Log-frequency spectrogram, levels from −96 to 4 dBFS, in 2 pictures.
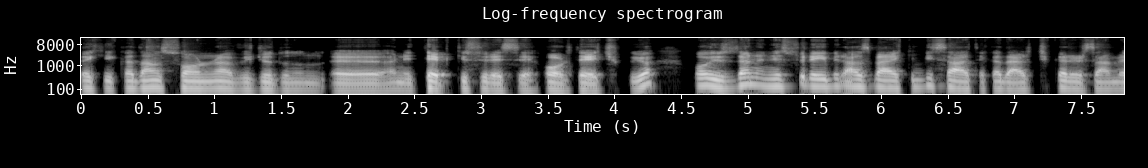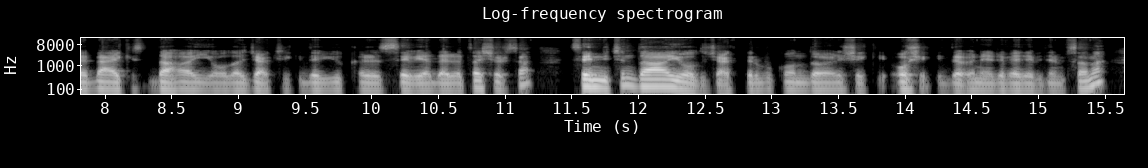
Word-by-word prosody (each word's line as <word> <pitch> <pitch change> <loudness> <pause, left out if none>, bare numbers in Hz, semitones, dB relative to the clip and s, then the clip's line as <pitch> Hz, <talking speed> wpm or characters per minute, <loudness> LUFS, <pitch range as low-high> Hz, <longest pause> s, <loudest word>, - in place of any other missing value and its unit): dakikadan 115 +1 0
sonra 110 -3 +1
vücudunun, 95 -1 -5
eee, 90 -1 +3
hani, 95 -1 -5
tepki - - +5
süresi - - -2
ortaya - - +6
çıkıyor. - - -1 0.3
O 150 0 +4
yüzden, 135 +6 +3
hani, 140 -2 -1
süreyi 135 0 +2
biraz 135 -2 0
belki 120 0 +2
1 145 - -5
saate 105 -7 +2
kadar 100 -2 0
çıkarırsan 105 -1 -3
ve 100 0 -4
belki 100 -2 0
s - - -19
daha 100 -1 +1
iyi 95 -1 -9
olacak 95 -1 -3
şekilde 95 - -9
yukarı 95 -1 -8
seviyelere 90 0 -2
taşırsan - - -4 0.3
senin 130 -3 +6
için 145 +5 -4
daha 135 -1 +8
iyi 115 -4 +4
olacaktır 80 -2 -4
bu 100 - -16
konuda 95 -1 -5
öyle 95 0 -6
şeki - - -11
o - - +1
şekilde 90 - -5
öneri 95 -1 -7
verebilirim 90 0 -6
sana. 155 - -2
100 Hz, 165 wpm, -25 LUFS, 95-120 Hz, 0.3 s, daha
